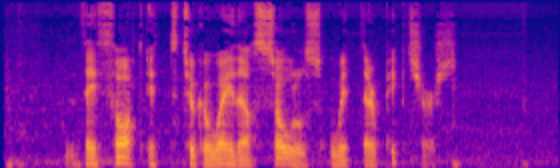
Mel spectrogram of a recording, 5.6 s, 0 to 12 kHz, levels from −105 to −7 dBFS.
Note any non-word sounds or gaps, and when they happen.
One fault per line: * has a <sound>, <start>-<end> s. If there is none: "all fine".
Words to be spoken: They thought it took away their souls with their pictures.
all fine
